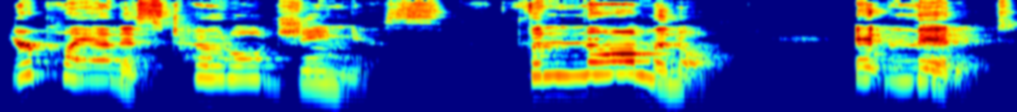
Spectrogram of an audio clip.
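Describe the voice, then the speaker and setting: A woman voicing an upbeat, excitable sixth-grade boy, a supportive storybook sidekick who speaks with emphasis. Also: high-pitched, takes it slowly, voice pushed up, exaggerated voice. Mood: enthusiastic.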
